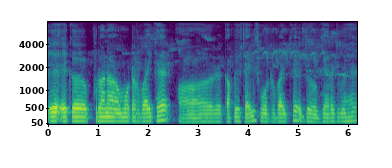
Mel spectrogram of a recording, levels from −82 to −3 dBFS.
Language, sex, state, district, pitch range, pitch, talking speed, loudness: Hindi, male, Bihar, Samastipur, 110-120 Hz, 115 Hz, 135 wpm, -19 LUFS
